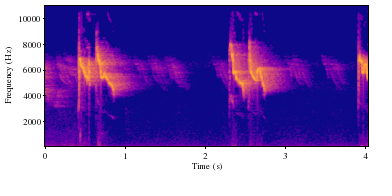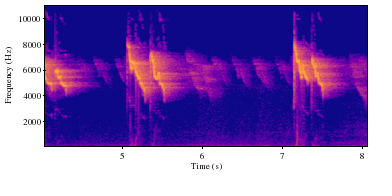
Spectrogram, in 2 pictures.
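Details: Buxtoni white-eye singing ngalas, meant to draw other white-eyes into replying: five phrases of paired, piercing downward-sliding chirps, evenly spaced over eight seconds, with faint twitter between.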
